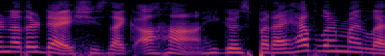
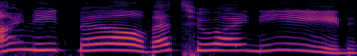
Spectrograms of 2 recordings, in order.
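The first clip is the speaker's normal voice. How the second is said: mock, high-pitched hollering; 7 semitones higher than usual. Retelling a story, quoting a woman's demand to a clinic: retelling a yell. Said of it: "And Fiona yells".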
